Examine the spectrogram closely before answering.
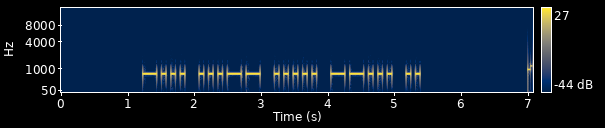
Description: Morse code, heard as a keyed tone, about 17 wpm, 700 Hz. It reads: B357I
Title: Code Groups - 5 Letter:Numbers - 17wpm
